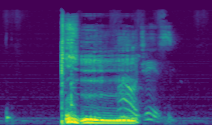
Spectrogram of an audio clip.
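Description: A zombie pig creature grunts loudly.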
